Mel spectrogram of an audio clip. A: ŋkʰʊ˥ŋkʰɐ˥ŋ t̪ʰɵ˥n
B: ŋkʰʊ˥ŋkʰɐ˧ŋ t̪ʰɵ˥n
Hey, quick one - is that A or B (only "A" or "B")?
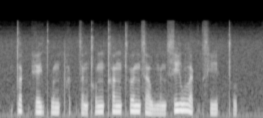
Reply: A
